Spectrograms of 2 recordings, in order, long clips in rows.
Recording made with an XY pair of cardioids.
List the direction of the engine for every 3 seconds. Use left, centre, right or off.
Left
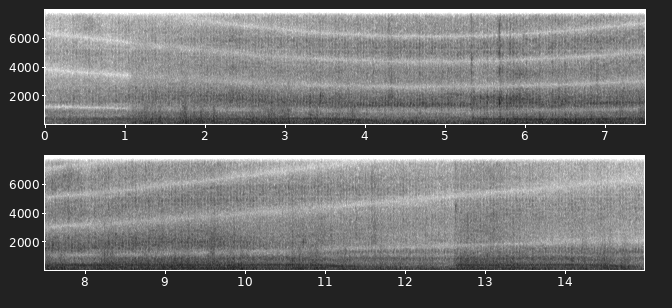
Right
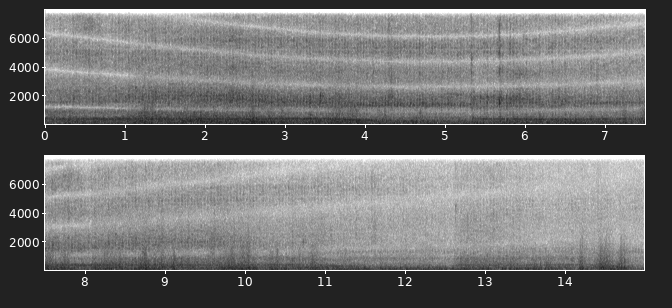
right, centre, left, left, left.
